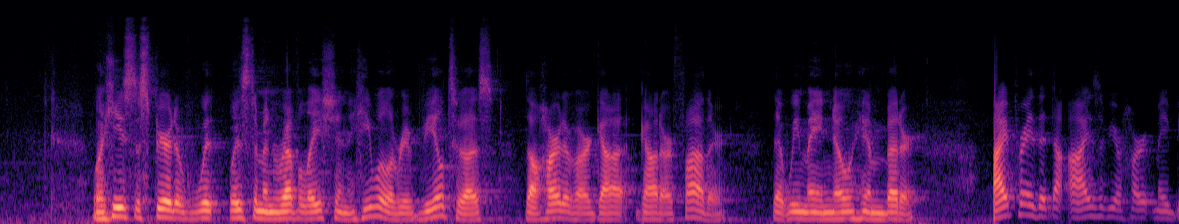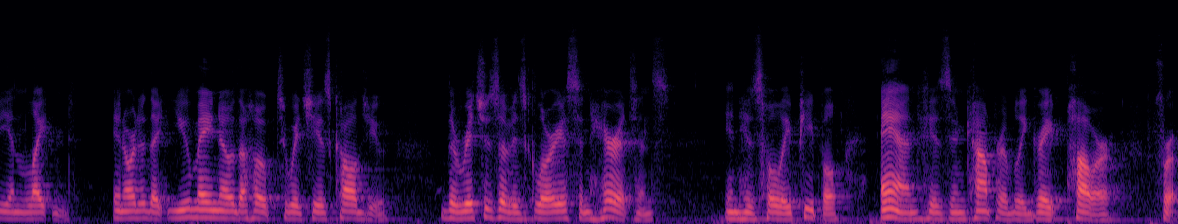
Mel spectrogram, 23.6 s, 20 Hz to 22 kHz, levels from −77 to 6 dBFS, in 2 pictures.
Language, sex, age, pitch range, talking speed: English, male, 50-69, 110-130 Hz, 175 wpm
